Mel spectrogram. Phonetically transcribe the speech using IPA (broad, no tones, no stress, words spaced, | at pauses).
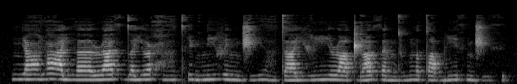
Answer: niʕi̤ʕaj ɦɐːɹaθd̪ɐ jɵ ħa̤ t̪ʰiɖnive nd͡ʒi̤ɦa̤ taːjviːɹoːtˤ ɖoθɐ ndo̤netˤ ɐbiːθnd͡ʒi̤θ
